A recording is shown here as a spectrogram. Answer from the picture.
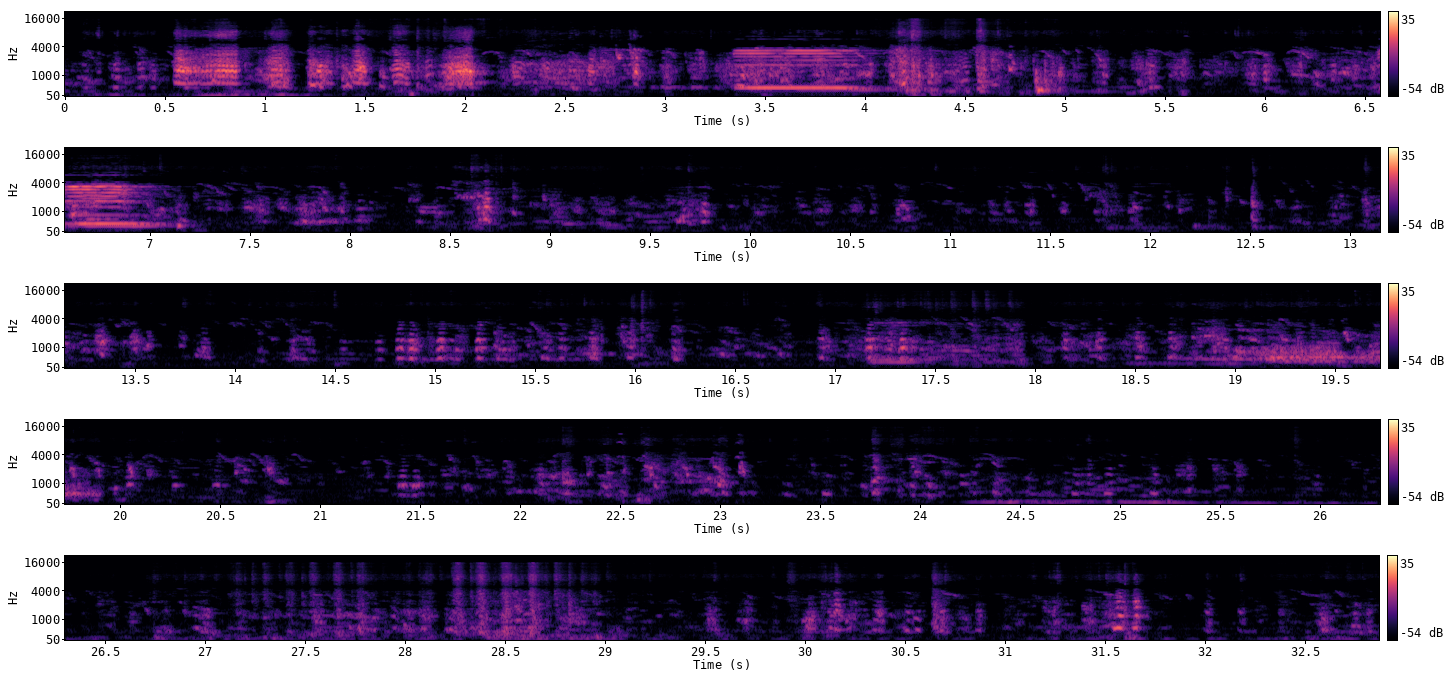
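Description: A flock of hens and roosters clucking and calling, busiest and loudest in the first seven seconds, with quieter calling after that. A short burst of noise comes near the end.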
